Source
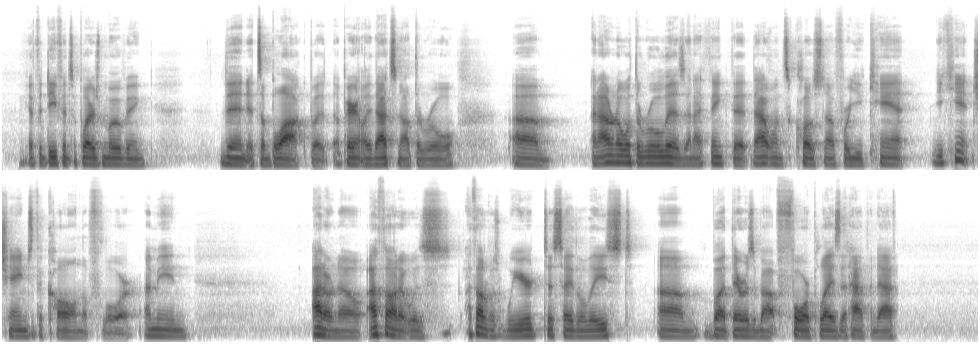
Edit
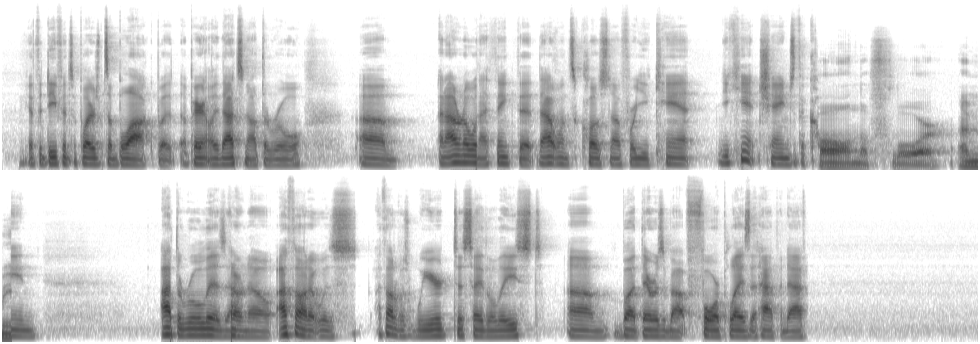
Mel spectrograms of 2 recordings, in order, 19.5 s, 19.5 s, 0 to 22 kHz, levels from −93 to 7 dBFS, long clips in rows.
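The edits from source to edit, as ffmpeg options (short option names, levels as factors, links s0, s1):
-filter_complex "[0:a]asplit=8[s0][s1][s2][s3][s4][s5][s6][s7];[s0]atrim=end=1.002[s8];[s1]atrim=start=2.528:end=6.272[s9];[s2]atrim=start=6.878:end=10.294[s10];[s3]atrim=start=10.29:end=11.36,asetpts=PTS-STARTPTS,asetrate=27783,aresample=44100[s11];[s4]atrim=start=11.356:end=12.952[s12];[s5]atrim=start=6.268:end=6.882[s13];[s6]atrim=start=12.948:end=14.19,asetpts=PTS-STARTPTS,afade=t=out:st=1.238:d=0.004:c=hsin:silence=0.0841395[s14];[s7]atrim=start=14.19,asetpts=PTS-STARTPTS,afade=t=in:d=0.52:silence=0.0841395[s15];[s8][s9]acrossfade=d=0.004:c1=hsin:c2=hsin[s16];[s16][s10]acrossfade=d=0.004:c1=hsin:c2=hsin[s17];[s17][s11]acrossfade=d=0.004:c1=hsin:c2=hsin[s18];[s18][s12]acrossfade=d=0.004:c1=hsin:c2=hsin[s19];[s19][s13]acrossfade=d=0.004:c1=hsin:c2=hsin[s20];[s14][s15]concat=n=2:v=0:a=1[s21];[s20][s21]acrossfade=d=0.004:c1=hsin:c2=hsin"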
